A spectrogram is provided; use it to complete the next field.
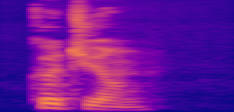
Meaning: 1. buskin 2. cothurnus, buskin (symbolizing tragedy)
- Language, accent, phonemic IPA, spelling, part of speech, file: French, France, /kɔ.tyʁn/, cothurne, noun, LL-Q150 (fra)-cothurne.wav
